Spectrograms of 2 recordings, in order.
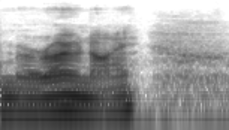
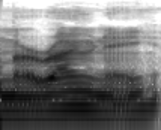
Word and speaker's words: Moroni: the angel Moroni or Moroni as it's cleverly mispronounced in the heretic film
